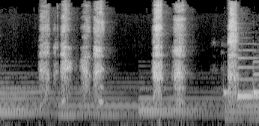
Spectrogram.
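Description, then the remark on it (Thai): A woman sobbing bitterly, with repeated gasping, shuddering breaths and quivering voiced wails in short bursts, over a sustained tonal background hum. No words are spoken. “หัวใจของฉันคงแตกสลาย เธอได้คิดขณะร้องไห้สะอึกสะอื้นไปด้วย”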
